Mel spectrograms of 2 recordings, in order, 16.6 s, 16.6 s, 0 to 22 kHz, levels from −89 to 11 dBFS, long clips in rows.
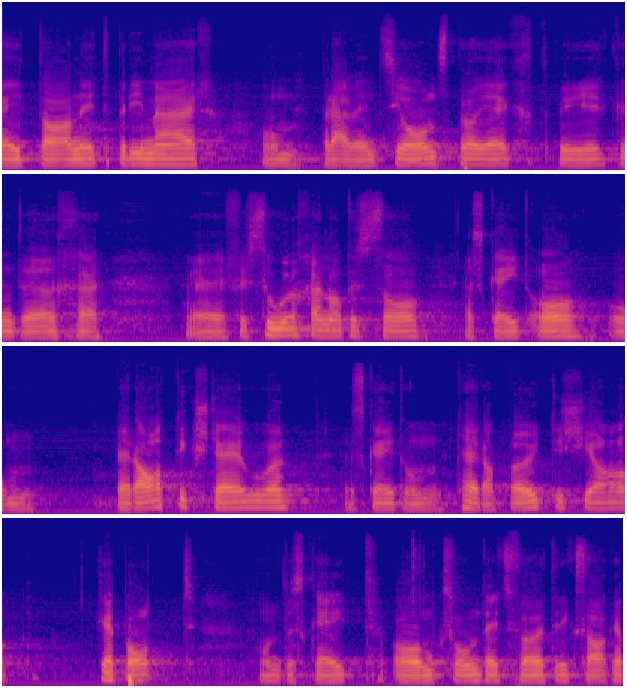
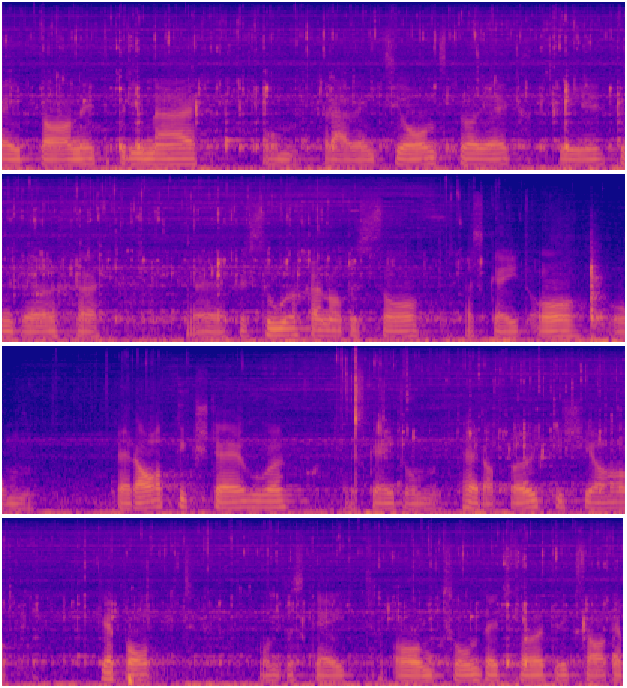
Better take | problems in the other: first | background sound (Sink (filling or washing)); 5 dB below the speech

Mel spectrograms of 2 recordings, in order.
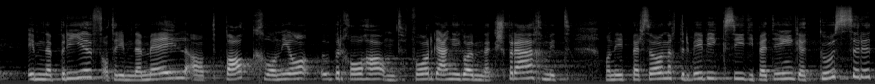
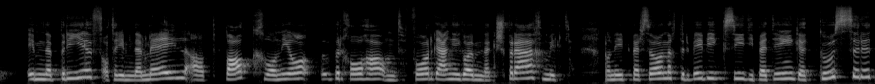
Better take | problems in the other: first | noise reduction (neural mask model DeepFilterNet 3)

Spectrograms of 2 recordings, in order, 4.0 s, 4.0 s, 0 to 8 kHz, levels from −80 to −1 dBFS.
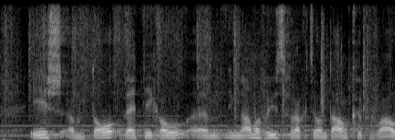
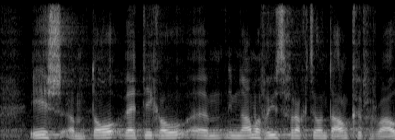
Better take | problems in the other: second | background sound (Wind instrument, woodwind instrument + Run); 18 dB below the speech

